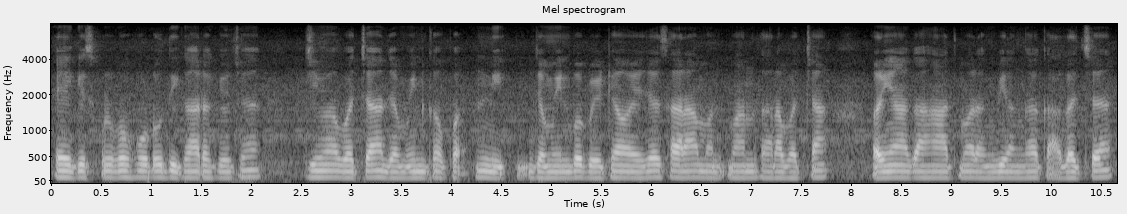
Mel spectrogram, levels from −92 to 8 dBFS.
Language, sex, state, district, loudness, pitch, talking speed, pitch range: Marwari, male, Rajasthan, Nagaur, -19 LUFS, 115 Hz, 175 wpm, 110-120 Hz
